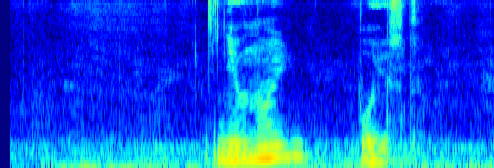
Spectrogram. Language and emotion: Russian, neutral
